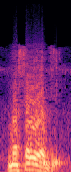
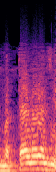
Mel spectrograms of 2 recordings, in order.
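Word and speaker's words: methodology: the fifth one ഈസ് മെത്തഡോളജി അത് മെത്തേഡോളജി എന്നല്ല മെത്തഡോളജി എന്നാണ് അസ് എന്നത് നമ്മുടെ അറബി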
